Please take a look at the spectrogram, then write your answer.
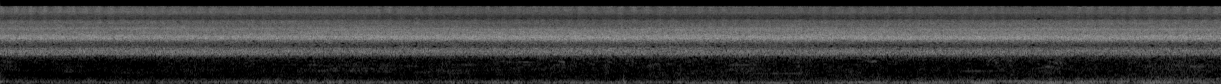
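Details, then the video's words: Summer cicadas at Mỹ Luôn eco-tourism site, 2021, among durian and Thai jackfruit orchards: an intense, even, high-pitched whirring drone that never pauses, with a soft low background hum. "tiếng ve gọi hè"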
